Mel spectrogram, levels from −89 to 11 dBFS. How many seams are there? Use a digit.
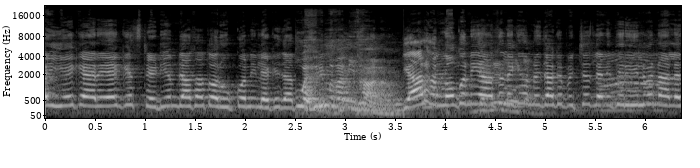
2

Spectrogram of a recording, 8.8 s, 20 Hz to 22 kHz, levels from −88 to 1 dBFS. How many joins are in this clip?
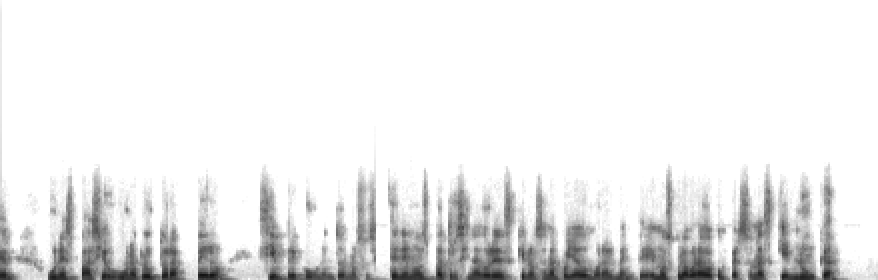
1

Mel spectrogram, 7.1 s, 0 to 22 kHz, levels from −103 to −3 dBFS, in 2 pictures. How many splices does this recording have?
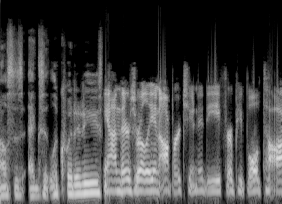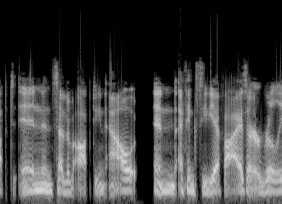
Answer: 1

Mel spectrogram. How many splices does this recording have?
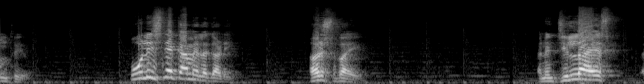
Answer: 0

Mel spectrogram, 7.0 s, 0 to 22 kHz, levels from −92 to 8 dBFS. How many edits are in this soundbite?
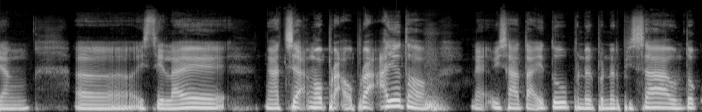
0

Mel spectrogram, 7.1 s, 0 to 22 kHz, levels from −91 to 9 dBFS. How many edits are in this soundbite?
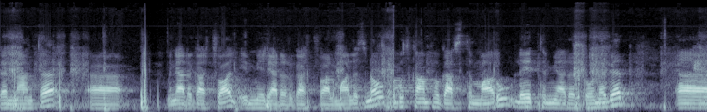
1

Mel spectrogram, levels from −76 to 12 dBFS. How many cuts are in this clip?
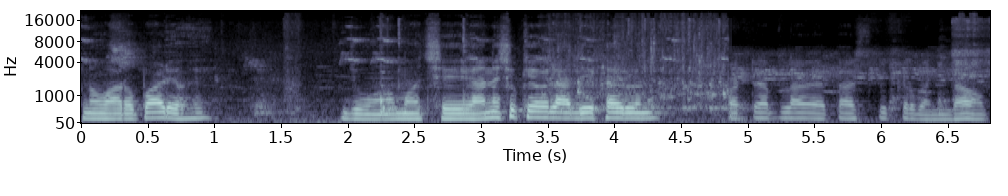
1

